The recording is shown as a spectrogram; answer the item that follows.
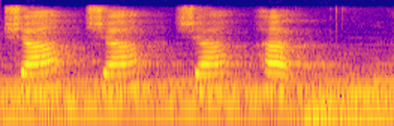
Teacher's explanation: जिन व्यंजनों का उच्चारण करते समय हवा तेज गति से मुंह से रगड़ खाने के कारण गर्मी सी पैदा होती है, उसे ऊष्म व्यंजन कहते हैं, जैसे श, श, श, ह आदि।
